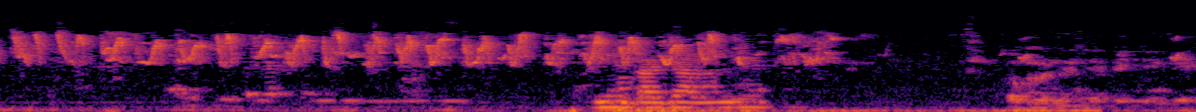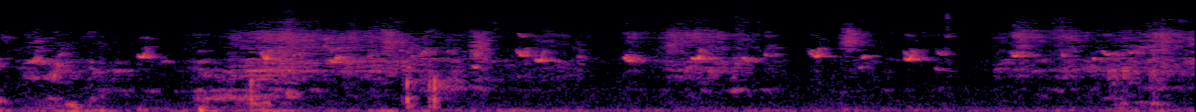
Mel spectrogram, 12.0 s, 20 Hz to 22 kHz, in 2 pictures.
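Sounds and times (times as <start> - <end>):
songbird chirping faintly: 0.0 - 11.9.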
